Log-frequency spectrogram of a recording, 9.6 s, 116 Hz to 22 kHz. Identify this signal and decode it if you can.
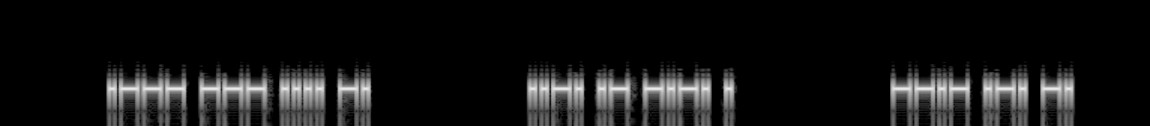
Morse code, heard as a keyed tone, about 25 wpm, 550 Hz. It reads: JOHN FACE QRN
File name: Ultimate Word List / 25WPM Ultimate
